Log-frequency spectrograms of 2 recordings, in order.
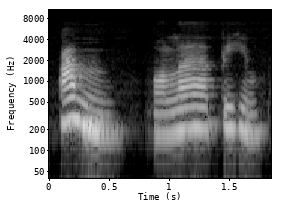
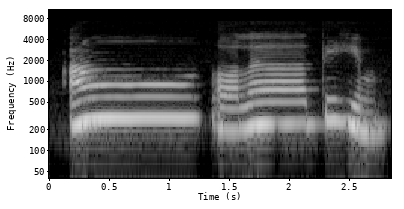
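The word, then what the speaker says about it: عَنْ صَلَاتِهِمْ: Nah, ini tidak boleh dibaca an sholatihim karena ini bukan huruf izhar, tapi huruf ikhfa, maka dibacanya harus seperti ang sholatihim. Jadi samar kan?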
